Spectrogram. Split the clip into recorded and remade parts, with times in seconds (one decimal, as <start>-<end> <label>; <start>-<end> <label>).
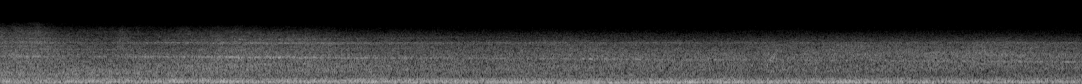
0.0-7.4 recorded; 7.4-8.1 remade; 8.1-9.0 recorded; 9.0-10.8 remade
